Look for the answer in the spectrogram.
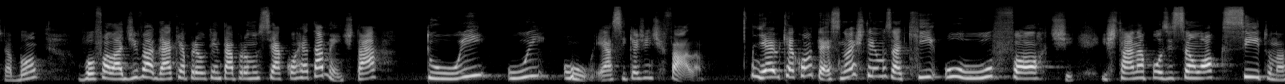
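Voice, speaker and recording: A woman's voice: sits high, a bit bright. A woman teacher with a Brazilian Portuguese accent explains a lesson step by step, checking in with her students and drawing out syllables as she spells them. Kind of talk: classroom lesson.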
